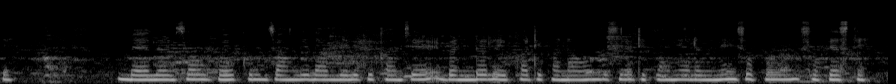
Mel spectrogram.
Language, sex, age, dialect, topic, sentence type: Marathi, female, 25-30, Standard Marathi, agriculture, statement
